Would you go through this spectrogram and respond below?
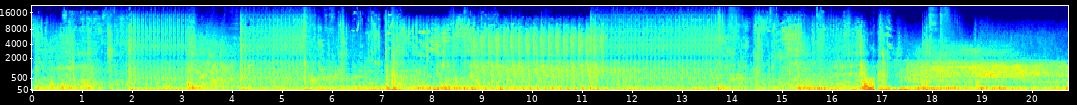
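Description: Sustained automatic gunfire and weapon bursts from a Mass Effect Andromeda firefight, dense and loud throughout with mechanical clatter and occasional heavier impacts.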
